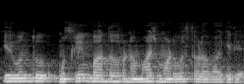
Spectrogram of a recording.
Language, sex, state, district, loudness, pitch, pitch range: Kannada, male, Karnataka, Bangalore, -14 LUFS, 130 Hz, 125-140 Hz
